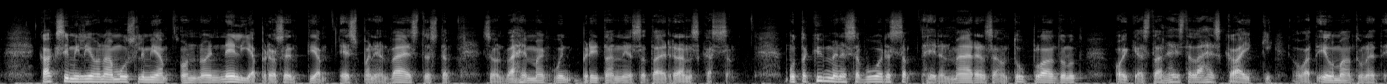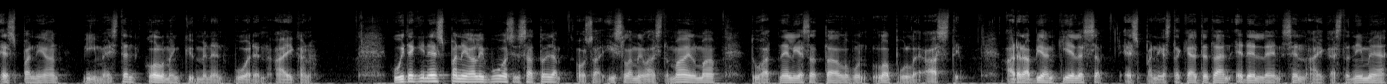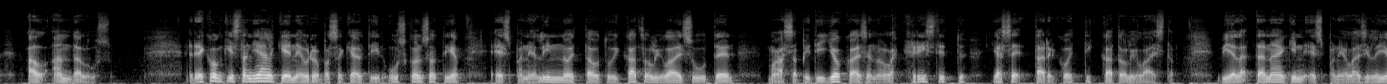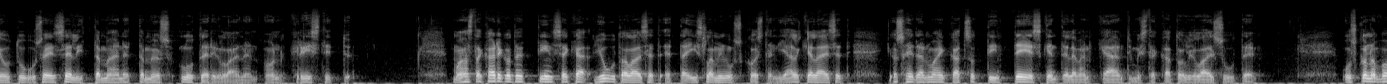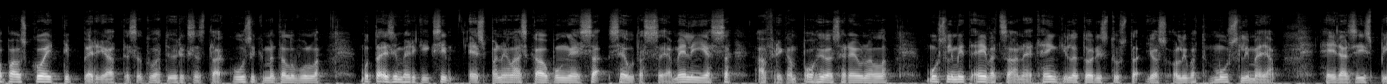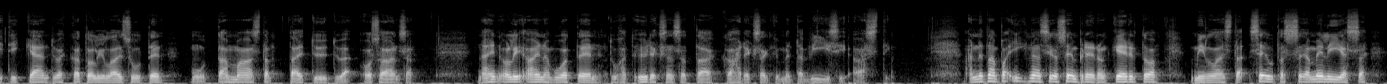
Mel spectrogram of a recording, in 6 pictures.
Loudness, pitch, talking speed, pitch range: -19 LUFS, 105 Hz, 100 wpm, 95-120 Hz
